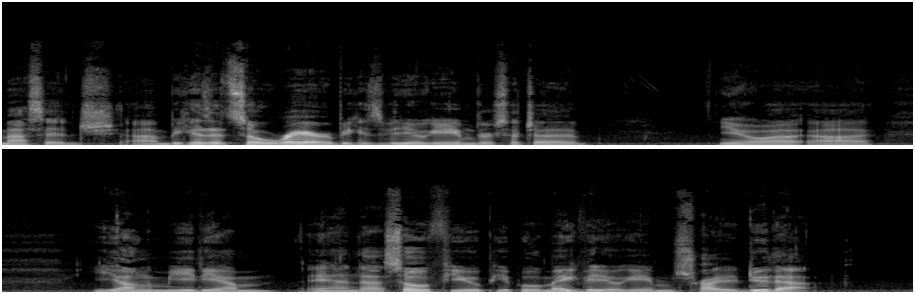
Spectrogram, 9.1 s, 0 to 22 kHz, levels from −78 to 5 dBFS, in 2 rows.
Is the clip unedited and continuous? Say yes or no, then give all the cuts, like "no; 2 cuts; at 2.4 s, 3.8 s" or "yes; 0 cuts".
yes; 0 cuts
